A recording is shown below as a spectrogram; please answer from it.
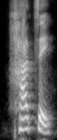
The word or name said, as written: jatze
